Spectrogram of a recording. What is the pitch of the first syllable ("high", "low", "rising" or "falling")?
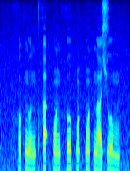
high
